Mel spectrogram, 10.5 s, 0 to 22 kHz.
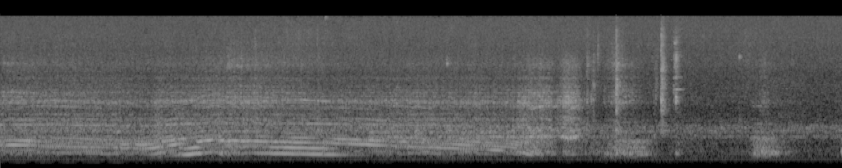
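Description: A Ferrari engine in the racing game Forza Horizon 2 hums at low level, rising and falling as it is driven with a manual clutch, with a few faint clicks near the end.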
